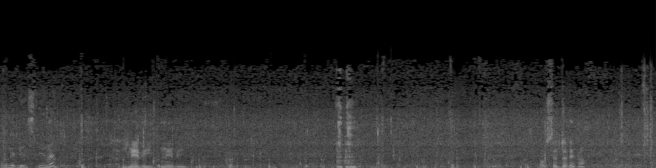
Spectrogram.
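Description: A young woman talks nearby, outdoors.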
